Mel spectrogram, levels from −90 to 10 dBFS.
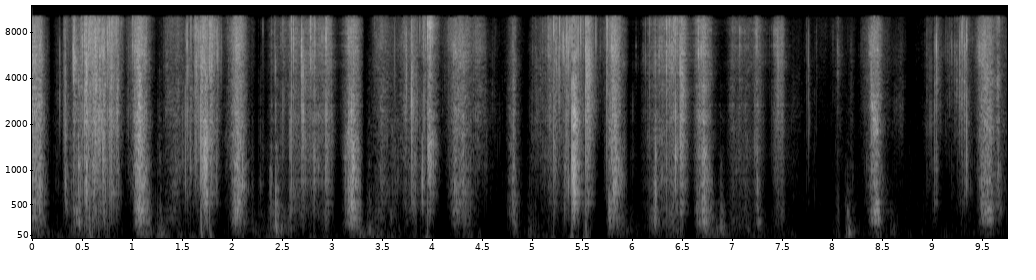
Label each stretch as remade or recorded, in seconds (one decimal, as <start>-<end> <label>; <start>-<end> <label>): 0.0-2.2 recorded; 2.2-3.3 remade; 3.3-5.9 recorded; 5.9-7.6 remade; 7.6-9.8 recorded

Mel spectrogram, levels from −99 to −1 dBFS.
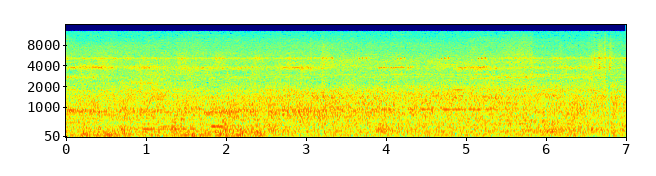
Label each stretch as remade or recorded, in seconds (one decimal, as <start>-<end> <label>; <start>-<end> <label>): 0.0-3.3 remade; 3.3-5.3 recorded; 5.3-7.0 remade

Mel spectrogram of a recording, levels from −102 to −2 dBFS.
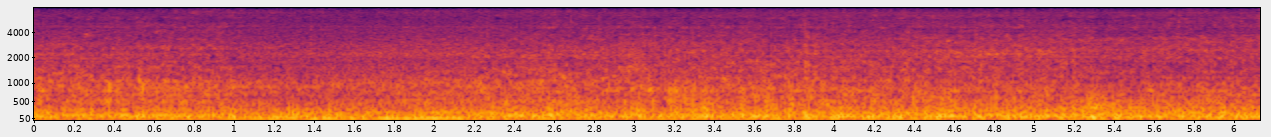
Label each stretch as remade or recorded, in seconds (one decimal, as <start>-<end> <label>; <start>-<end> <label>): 0.0-1.0 remade; 1.0-2.2 recorded; 2.2-6.1 remade

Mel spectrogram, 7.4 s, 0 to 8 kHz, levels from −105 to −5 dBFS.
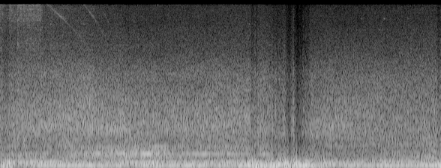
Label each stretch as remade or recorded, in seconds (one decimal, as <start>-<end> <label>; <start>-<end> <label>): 0.0-7.4 recorded

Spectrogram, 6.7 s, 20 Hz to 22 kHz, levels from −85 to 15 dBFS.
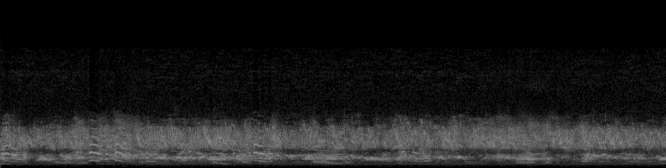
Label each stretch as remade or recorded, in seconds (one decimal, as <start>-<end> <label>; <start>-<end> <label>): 0.0-0.8 recorded; 0.8-1.4 remade; 1.4-4.9 recorded; 4.9-5.7 remade; 5.7-6.7 recorded

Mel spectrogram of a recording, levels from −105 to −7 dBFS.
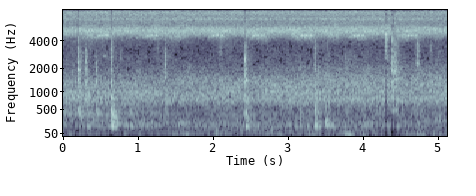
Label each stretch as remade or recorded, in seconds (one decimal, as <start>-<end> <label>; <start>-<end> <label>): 0.0-5.1 recorded

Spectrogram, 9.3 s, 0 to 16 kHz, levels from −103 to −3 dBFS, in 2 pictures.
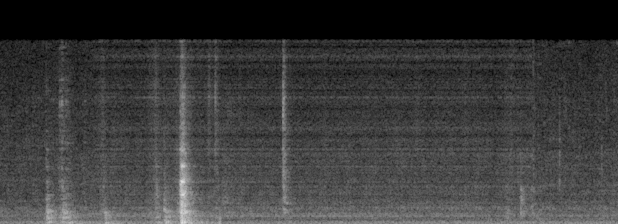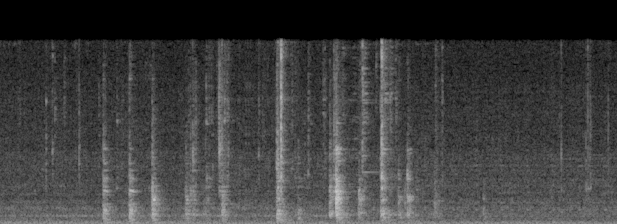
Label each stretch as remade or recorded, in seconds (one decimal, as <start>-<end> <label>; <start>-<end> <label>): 0.0-0.7 recorded; 0.7-4.0 remade; 4.0-9.3 recorded

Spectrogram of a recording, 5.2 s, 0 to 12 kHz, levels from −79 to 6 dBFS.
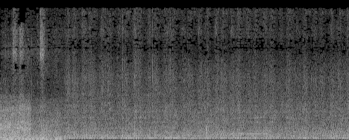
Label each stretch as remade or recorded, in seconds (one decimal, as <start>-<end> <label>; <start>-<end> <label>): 0.0-0.7 recorded; 0.7-1.4 remade; 1.4-2.0 recorded; 2.0-2.5 remade; 2.5-3.5 recorded; 3.5-4.4 remade; 4.4-5.2 recorded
